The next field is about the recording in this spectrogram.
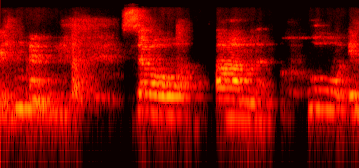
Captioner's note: women laughing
